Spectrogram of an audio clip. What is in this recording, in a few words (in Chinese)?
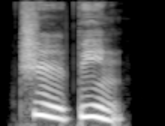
"治病", Chinese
